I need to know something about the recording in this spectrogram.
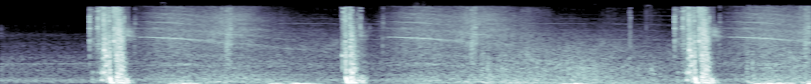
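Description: A rocket launches with a whoosh.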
